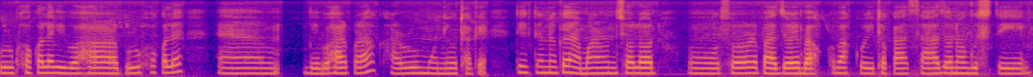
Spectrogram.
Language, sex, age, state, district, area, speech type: Assamese, female, 18-30, Assam, Dibrugarh, rural, spontaneous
